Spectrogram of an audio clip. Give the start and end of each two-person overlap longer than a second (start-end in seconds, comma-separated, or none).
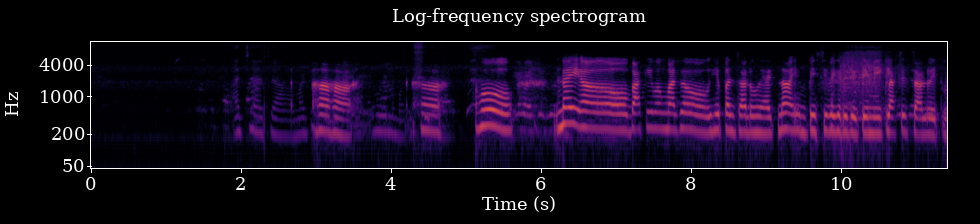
none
